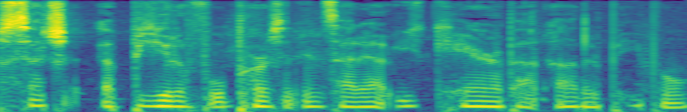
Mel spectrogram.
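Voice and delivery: breathy whispered mock awe; mock reverent whisper. Mocking admirers of the vaccinated, in a hushed awed whisper. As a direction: whisper it like hushed hero worship.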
